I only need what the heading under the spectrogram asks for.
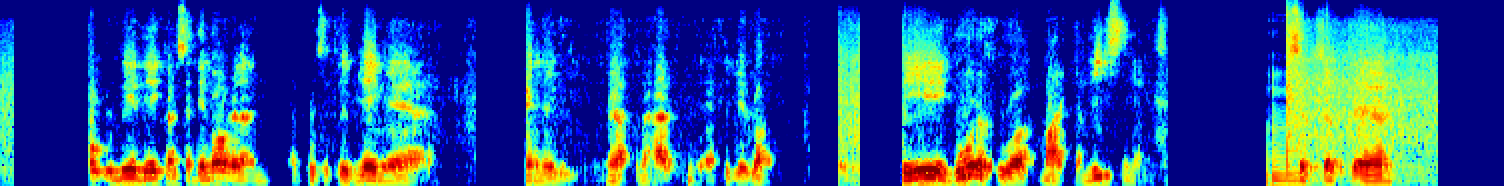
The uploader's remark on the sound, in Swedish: Med bruset som sällskap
